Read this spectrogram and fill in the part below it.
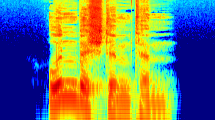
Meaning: strong dative masculine/neuter singular of unbestimmt
- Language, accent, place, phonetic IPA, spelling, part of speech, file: German, Germany, Berlin, [ˈʊnbəʃtɪmtəm], unbestimmtem, adjective, De-unbestimmtem.ogg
